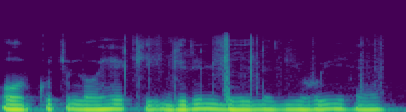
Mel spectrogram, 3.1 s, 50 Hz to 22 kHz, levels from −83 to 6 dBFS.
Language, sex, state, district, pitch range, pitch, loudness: Hindi, male, Uttar Pradesh, Saharanpur, 120-130 Hz, 120 Hz, -16 LUFS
